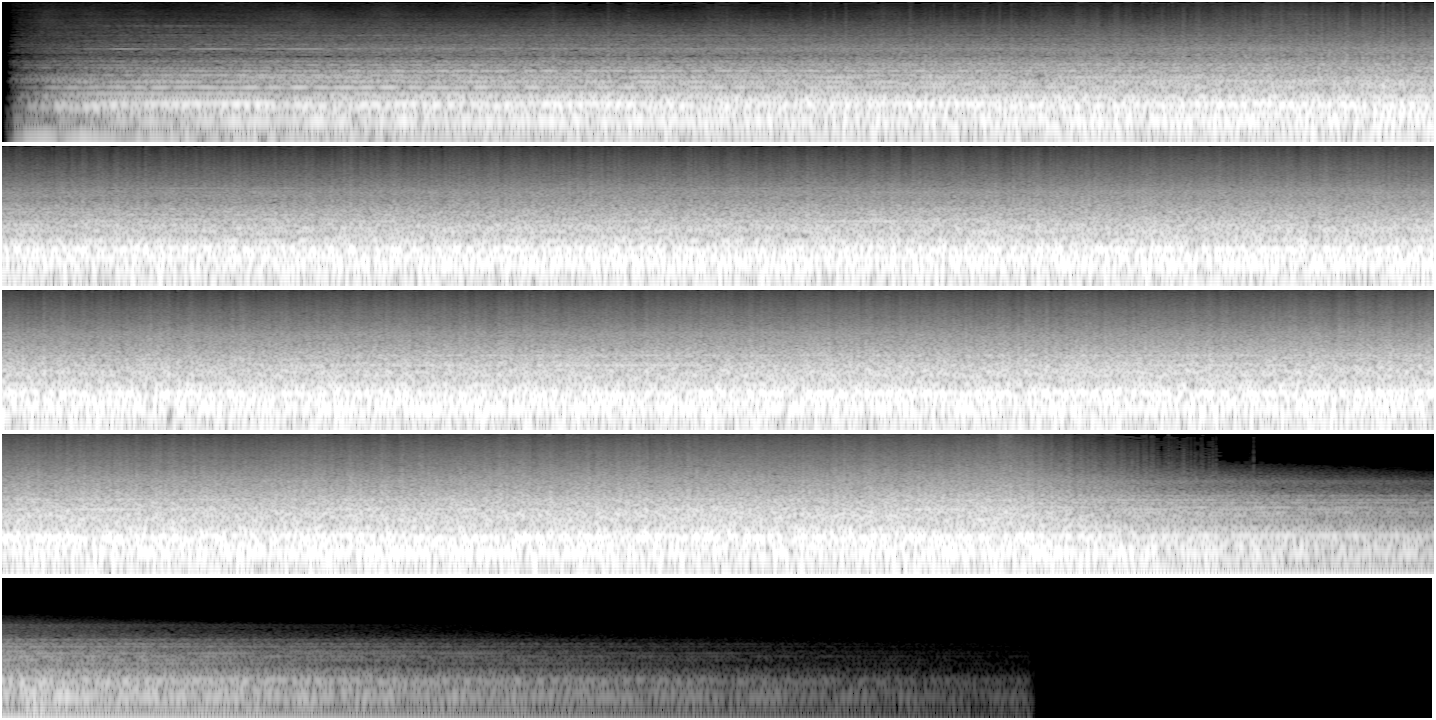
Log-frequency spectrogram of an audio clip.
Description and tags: jf Gome Drum
An ambient orchestral drone, builds to a vista.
